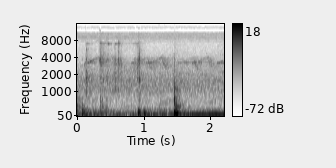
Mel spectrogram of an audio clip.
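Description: A few light clicks and knocks of steel taper shanks being handled and set against each other on a wooden workbench, over a steady low hum.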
